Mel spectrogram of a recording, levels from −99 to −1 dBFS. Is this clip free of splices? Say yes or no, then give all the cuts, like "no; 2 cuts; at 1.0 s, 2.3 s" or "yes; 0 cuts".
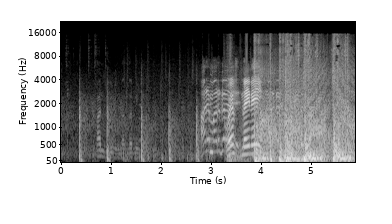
yes; 0 cuts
